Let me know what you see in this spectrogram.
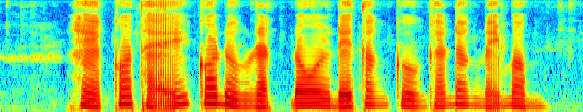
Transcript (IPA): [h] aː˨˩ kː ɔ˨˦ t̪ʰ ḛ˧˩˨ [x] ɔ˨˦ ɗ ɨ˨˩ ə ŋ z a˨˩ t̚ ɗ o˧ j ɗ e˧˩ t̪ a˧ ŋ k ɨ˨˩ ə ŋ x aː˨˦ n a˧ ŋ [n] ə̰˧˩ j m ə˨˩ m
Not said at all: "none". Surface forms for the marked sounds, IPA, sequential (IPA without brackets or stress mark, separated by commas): h, k, n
